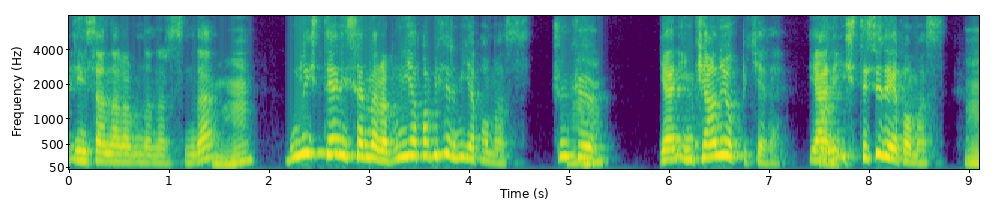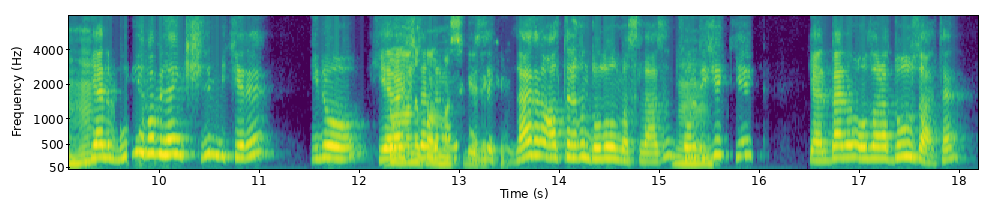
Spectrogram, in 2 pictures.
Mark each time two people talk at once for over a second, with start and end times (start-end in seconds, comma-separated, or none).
12.3-13.5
